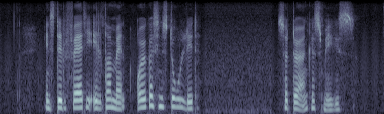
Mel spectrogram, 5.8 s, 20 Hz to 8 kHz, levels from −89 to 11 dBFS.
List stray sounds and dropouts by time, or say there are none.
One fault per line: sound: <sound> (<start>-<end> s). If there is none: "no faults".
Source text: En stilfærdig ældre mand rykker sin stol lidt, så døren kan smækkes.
no faults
